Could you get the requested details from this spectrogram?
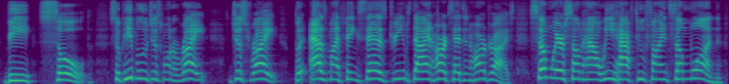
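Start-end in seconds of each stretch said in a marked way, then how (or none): none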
